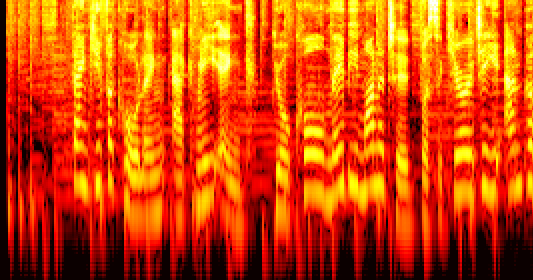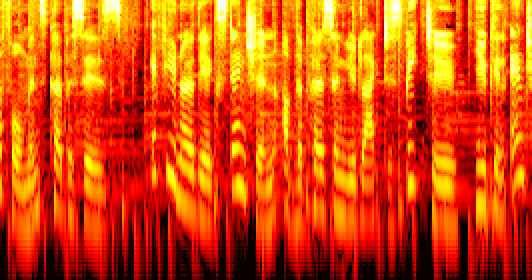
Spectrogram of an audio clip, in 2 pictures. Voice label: SA Website VO; voice overs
